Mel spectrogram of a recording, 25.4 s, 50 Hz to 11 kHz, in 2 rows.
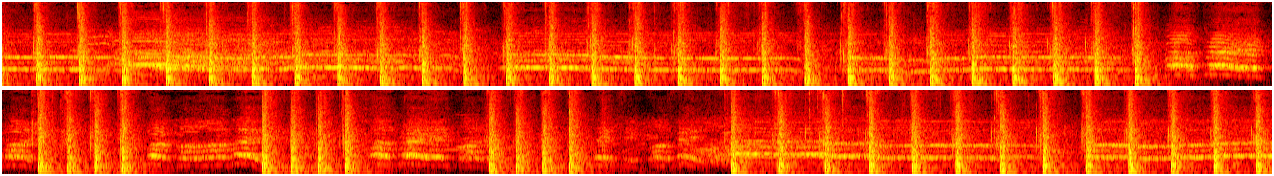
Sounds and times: Mantra: 0:00.0 - 0:25.4.

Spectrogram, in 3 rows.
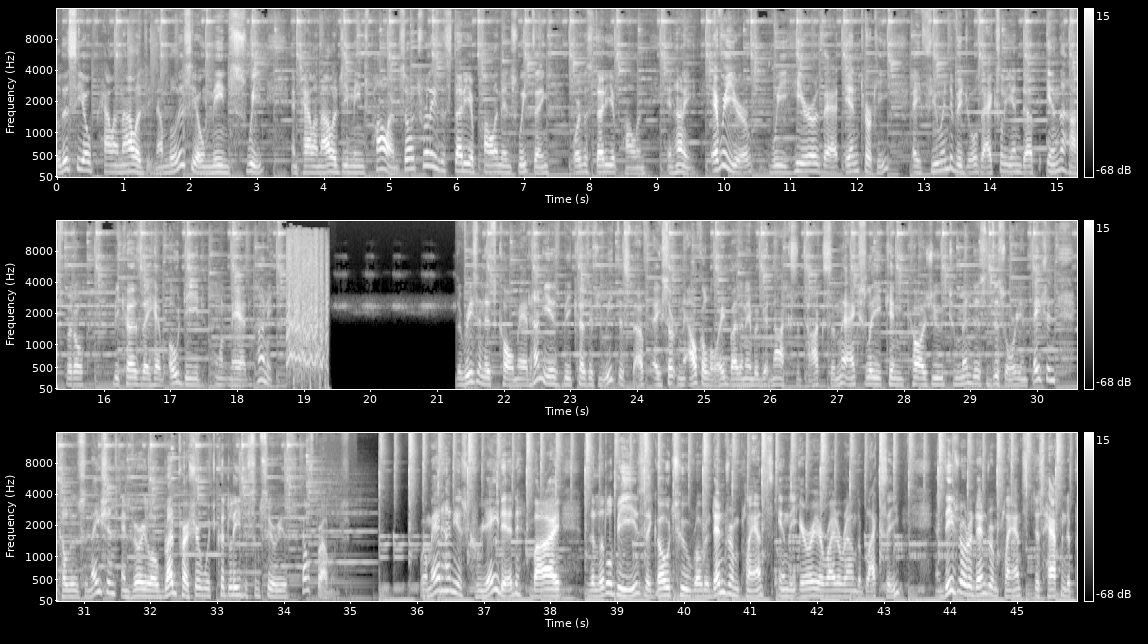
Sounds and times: Speech: 0:00.0 - 0:18.7, 0:21.3 - 0:34.8, 0:36.1 - 0:45.9
Music: 0:00.0 - 0:19.2, 0:21.3 - 0:45.9.

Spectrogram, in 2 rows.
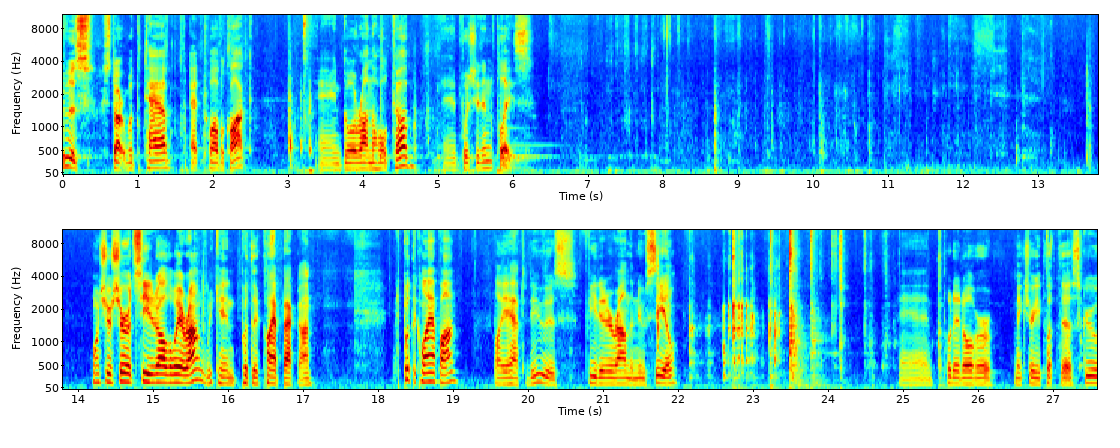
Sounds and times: Speech: 0:00.0 - 0:02.5, 0:03.4 - 0:06.3, 0:14.2 - 0:17.2, 0:18.3 - 0:22.0, 0:24.9 - 0:27.5.

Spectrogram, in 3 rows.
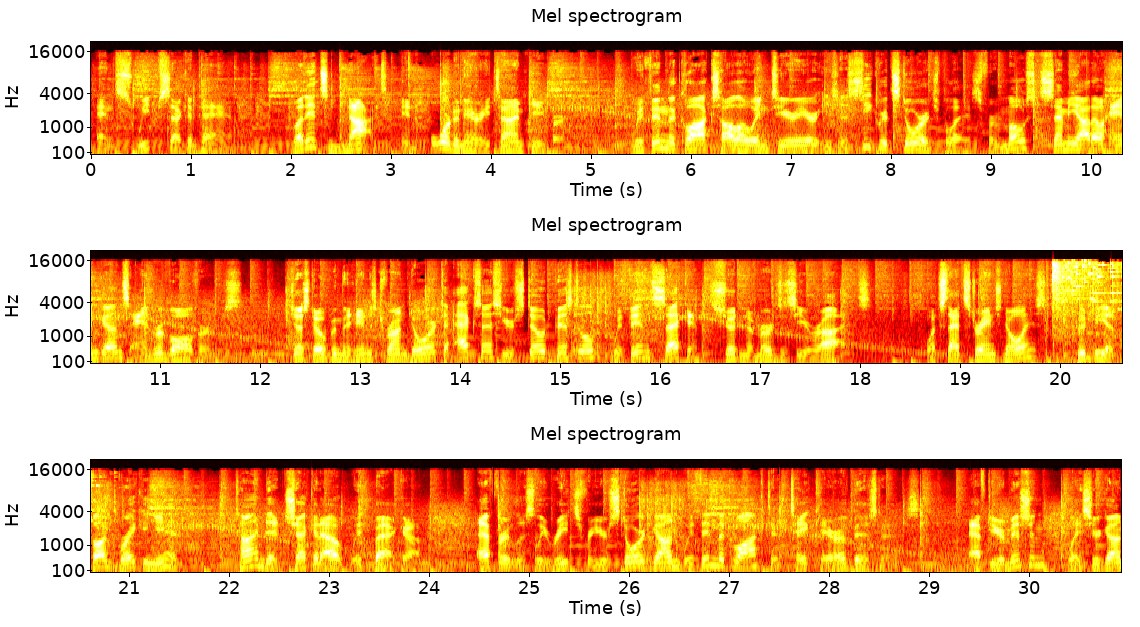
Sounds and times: Speech: 0:00.0 - 0:04.8, 0:05.4 - 0:30.9
Music: 0:00.0 - 0:30.9.

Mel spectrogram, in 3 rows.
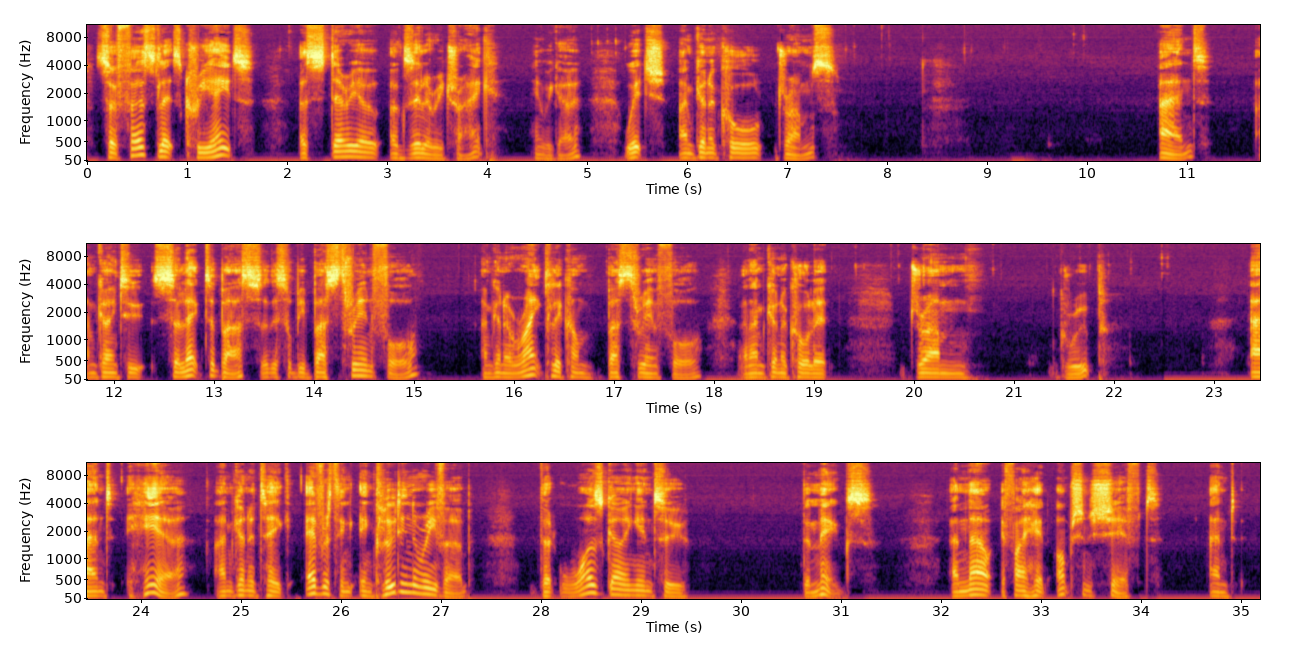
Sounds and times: Speech: 0:00.1 - 0:07.6, 0:10.7 - 0:19.2, 0:19.9 - 0:20.7, 0:21.4 - 0:22.0, 0:23.4 - 0:27.3, 0:28.0 - 0:29.5, 0:30.6 - 0:31.4, 0:32.1 - 0:35.0.

